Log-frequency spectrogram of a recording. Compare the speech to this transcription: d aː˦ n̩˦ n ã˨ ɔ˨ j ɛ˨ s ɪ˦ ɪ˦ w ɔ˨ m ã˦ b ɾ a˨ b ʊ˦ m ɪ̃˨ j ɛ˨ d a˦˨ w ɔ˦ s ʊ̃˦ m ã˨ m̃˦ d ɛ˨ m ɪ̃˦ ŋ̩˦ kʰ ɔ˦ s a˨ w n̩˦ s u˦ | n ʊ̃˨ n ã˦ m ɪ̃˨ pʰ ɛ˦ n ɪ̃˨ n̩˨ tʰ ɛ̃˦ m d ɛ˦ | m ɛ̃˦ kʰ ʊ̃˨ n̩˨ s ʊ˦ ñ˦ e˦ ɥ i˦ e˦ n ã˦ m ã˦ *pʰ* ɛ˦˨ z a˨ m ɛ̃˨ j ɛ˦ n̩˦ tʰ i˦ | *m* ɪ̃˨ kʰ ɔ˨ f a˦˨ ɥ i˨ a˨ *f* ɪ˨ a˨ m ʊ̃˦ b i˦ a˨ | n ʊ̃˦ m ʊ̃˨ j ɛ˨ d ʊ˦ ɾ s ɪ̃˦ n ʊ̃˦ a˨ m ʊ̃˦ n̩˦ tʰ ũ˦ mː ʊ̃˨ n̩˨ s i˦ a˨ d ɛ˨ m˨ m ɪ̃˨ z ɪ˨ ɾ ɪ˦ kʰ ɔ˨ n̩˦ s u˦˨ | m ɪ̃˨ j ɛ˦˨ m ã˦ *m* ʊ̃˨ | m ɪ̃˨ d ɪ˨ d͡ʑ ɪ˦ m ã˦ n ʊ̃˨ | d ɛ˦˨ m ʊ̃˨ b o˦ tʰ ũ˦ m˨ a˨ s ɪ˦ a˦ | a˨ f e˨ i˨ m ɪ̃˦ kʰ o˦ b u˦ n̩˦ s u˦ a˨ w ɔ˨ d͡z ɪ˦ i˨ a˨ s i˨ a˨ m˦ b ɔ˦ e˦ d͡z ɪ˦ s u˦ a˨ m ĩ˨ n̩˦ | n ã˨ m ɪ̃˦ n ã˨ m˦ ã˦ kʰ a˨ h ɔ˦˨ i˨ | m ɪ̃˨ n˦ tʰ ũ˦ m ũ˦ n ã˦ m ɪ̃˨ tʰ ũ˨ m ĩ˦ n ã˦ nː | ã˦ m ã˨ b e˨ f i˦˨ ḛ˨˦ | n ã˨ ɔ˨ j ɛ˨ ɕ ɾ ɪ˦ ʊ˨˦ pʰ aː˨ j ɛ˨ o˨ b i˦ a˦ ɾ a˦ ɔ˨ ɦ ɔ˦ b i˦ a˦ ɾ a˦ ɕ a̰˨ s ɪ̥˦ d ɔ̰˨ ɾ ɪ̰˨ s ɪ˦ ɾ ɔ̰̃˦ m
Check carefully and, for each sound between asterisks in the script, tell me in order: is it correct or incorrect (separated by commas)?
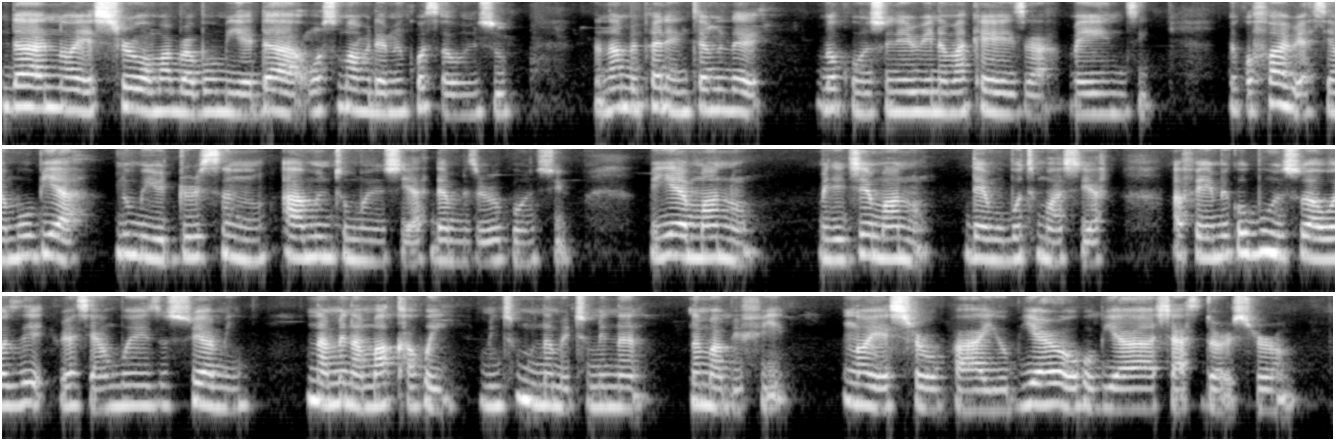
incorrect, correct, incorrect, incorrect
